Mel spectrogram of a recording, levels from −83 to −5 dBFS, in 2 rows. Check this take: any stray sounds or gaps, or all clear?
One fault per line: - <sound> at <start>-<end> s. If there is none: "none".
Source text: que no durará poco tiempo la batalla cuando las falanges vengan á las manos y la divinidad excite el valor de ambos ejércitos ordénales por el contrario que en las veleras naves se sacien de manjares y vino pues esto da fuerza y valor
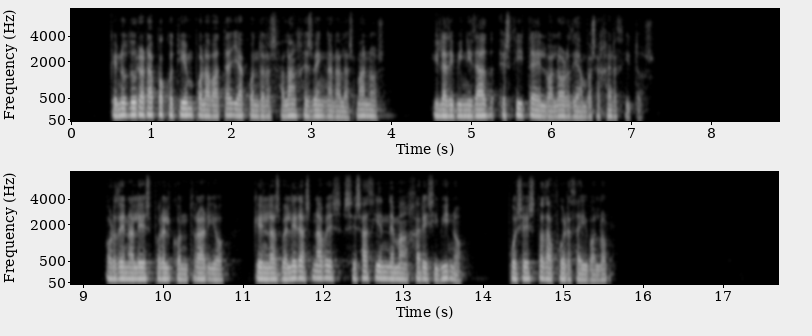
none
